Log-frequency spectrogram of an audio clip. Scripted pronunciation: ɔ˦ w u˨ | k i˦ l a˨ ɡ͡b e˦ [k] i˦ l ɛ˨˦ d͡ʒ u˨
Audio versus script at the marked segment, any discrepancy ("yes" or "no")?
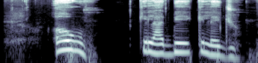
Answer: no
